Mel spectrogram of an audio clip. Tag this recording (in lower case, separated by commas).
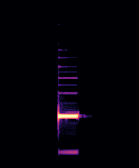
telephone, alarm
